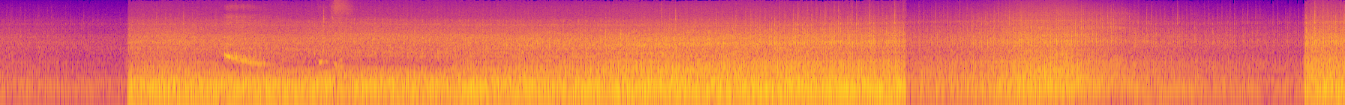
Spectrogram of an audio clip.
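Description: A truck engine hums steadily, louder at times and quieter at others.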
